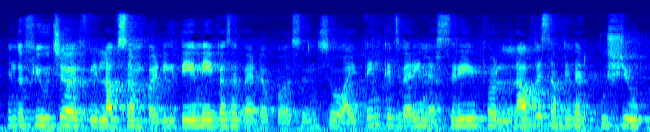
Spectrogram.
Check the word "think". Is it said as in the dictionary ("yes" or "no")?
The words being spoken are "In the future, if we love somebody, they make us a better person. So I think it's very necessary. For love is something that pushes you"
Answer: no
